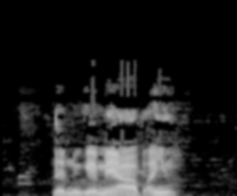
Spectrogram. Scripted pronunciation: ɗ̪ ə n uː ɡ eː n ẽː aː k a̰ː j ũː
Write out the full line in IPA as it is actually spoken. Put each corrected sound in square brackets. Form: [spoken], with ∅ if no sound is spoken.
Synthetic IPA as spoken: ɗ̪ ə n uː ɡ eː [m] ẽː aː [p] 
